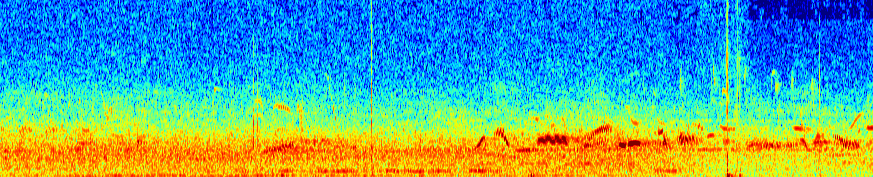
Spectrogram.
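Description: Outdoor park ambience: a steady wash of noise with small birds chirping, the chirps coming more often in the second half. One short click or knock about seven seconds in.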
